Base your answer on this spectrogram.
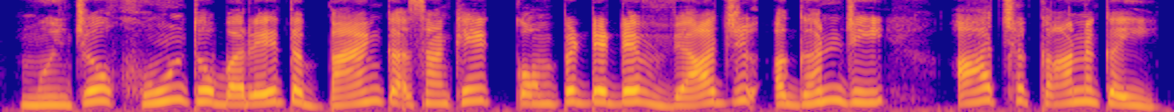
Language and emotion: Sindhi, angry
